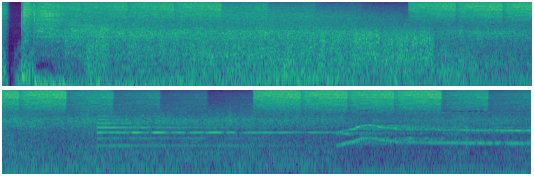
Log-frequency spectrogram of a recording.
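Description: Electronic dance track in a breakdown. The kick drum stops right at the start and a white-noise sweep fills the sound over a low bass. About six seconds in, a sustained synth line enters and bends upward in pitch near the end.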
